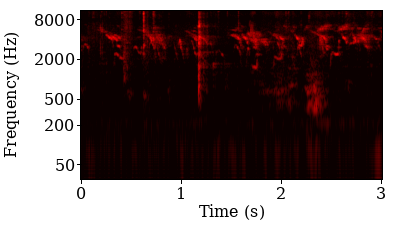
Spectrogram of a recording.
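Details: Feeding grey francolin chicks call their mother with soft, high, overlapping chirps and peeps, a sharp click just after the first second, and low background murmur throughout.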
